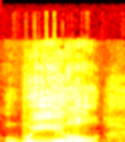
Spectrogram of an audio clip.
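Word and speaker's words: Weil: And Josh Wheel, yes, it's pronounced Wheel different than our CEO here at Civic. spelled the same as Sage Mile, but uh Josh Wheel the Democrat with 42.7% and 99% of the results are in there.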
